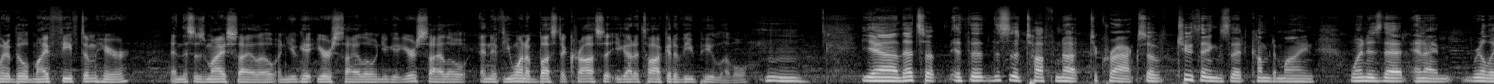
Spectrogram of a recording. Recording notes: at The Path to Agility Conference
